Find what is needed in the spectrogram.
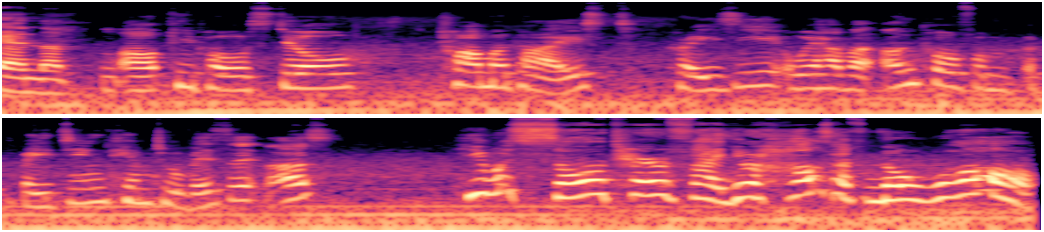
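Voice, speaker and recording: A woman with a Chinese accent at a fairly slow pace. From China. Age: 60s. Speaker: salon host and speaker. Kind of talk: personal testimony in a casual talk.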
